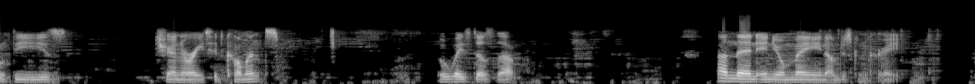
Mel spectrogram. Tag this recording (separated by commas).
Speech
